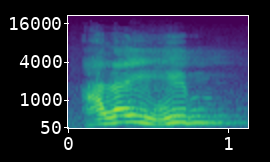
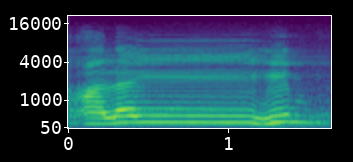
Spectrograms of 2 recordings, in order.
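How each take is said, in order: First: Said in the usual way. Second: "Alaihim" with the lai glide held very long; drawn-out vowel. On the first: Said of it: "nggak boleh dibaca panjang". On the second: Shown as a demonstration. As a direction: stretch the "ai" in "Alaihim" far too long on a level note. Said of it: "itu nggak boleh".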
